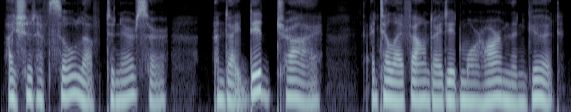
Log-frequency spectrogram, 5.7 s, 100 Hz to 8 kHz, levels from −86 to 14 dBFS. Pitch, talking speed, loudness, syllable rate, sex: 165 Hz, 220 wpm, -19 LUFS, 5.2 syllables/s, female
